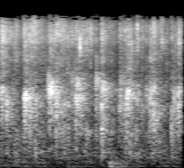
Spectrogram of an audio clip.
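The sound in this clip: A church audience applauds to welcome a speaker to the morning service, a steady patter of many hands clapping at moderate volume with no clear pauses.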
